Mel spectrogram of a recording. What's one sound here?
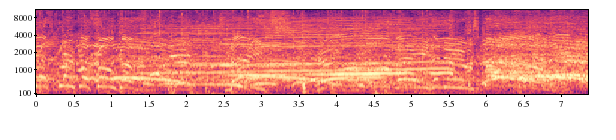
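A crowd of men cheers and shouts together.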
